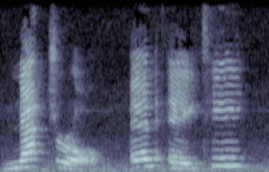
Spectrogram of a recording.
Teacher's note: Make sure you're paying attention to how it's spelled because you hear the ch sound, but there is no CH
